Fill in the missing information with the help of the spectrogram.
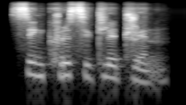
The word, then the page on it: Synchrocyclotron: Indian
